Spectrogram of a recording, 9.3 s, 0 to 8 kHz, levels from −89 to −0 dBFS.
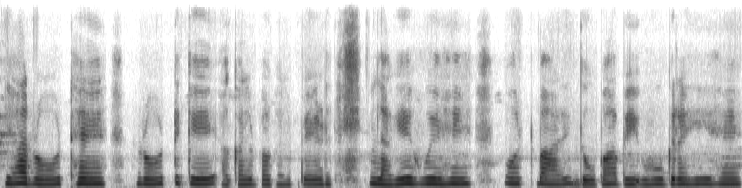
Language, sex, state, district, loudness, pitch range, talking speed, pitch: Hindi, female, Rajasthan, Nagaur, -20 LUFS, 205-225 Hz, 110 wpm, 220 Hz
